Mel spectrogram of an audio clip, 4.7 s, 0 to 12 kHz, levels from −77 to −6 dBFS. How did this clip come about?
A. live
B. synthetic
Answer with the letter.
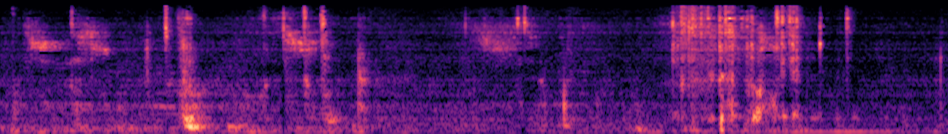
B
